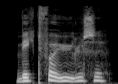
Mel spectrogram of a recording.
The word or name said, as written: vægtforøgelse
